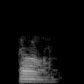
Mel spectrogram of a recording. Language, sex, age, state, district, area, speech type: Odia, male, 18-30, Odisha, Bargarh, urban, conversation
